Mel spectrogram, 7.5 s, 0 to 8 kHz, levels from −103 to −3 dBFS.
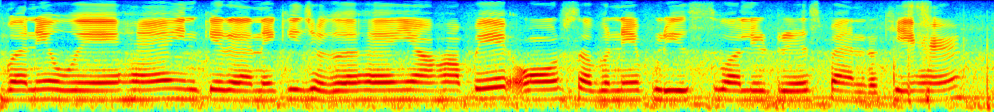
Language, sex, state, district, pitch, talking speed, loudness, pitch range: Hindi, female, Rajasthan, Bikaner, 225 Hz, 145 wpm, -12 LUFS, 220-230 Hz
